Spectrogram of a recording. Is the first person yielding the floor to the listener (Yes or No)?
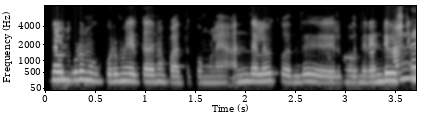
Yes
